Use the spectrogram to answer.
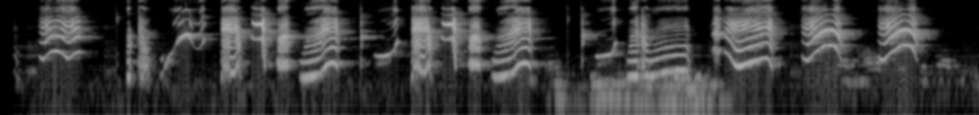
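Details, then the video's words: Indian ringneck parrot kept at home giving a loud series of screeching, harmonic calls, many sliding up then down in pitch, delivered in quick bursts with brief gaps, plus a lower raspy stretch around the middle. "Indian Ringneck Parrot Voice || Great Indian Ringneck Parrot Sound At Home"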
